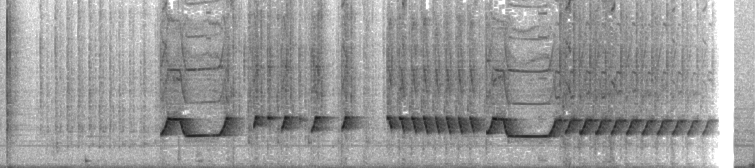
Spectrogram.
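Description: A mechanical bird automaton performs a nightingale song, with rapid repeated whistled trills and chirping runs in two long bursts after a quiet start, close and loud over a faint low mechanical hum, with no talking.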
